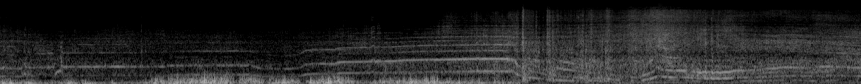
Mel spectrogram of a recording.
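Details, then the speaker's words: Traxxas Spartan SR 6S RC boat after repair, running on water: clean electric whine rising and falling smoothly with throttle over splash; the earlier crackling noise is gone, drive sounds healthy. "Ouais, au moins, il y a plus le bruit de craque crac."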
